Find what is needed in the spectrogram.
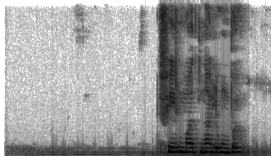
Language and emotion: Russian, neutral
